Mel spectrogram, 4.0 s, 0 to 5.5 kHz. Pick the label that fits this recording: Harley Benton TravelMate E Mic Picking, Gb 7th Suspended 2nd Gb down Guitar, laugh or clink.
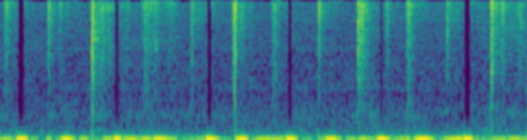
clink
